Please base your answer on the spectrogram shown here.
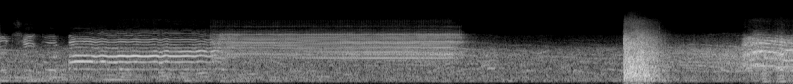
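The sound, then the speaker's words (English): A starting gun fires once to begin a bicycle sprint race. It is a single sharp, loud crack near the end, after several seconds of steady, noisy background sound. “There they go. Look at that gun.”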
